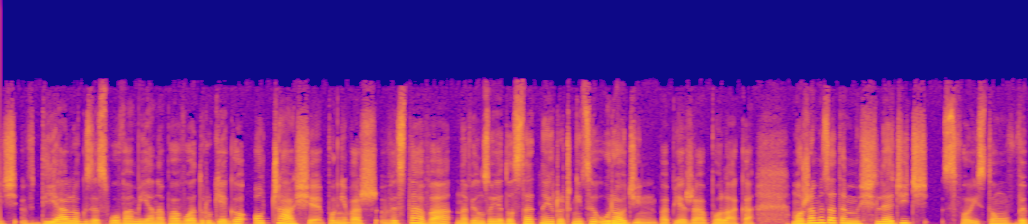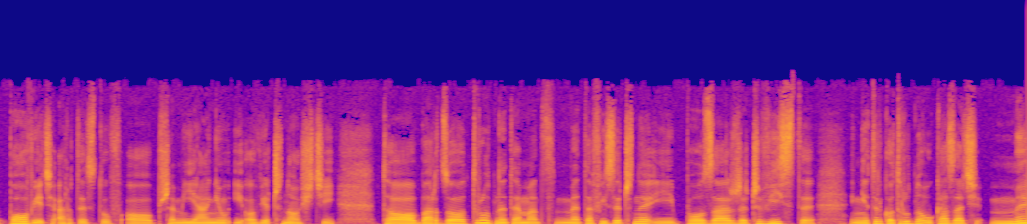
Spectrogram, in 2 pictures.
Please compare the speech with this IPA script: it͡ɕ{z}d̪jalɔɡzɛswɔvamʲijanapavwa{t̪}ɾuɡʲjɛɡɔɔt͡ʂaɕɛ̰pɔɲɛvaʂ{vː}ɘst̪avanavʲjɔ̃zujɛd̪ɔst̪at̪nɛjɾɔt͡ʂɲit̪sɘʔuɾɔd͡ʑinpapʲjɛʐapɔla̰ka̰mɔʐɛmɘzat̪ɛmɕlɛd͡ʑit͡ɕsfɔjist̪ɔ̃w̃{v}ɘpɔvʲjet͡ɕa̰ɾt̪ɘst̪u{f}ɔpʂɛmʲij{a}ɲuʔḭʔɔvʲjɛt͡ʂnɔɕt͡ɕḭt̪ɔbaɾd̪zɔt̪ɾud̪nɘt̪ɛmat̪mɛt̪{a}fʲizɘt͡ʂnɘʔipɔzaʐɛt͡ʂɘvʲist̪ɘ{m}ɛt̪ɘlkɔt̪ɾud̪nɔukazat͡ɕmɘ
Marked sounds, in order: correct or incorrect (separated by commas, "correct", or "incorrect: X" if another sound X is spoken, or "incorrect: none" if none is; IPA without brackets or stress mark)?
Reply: incorrect: v, incorrect: d̪, incorrect: v, correct, correct, correct, correct, incorrect: ɲ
